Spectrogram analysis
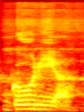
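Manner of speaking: "Gaudiya" with an R-like middle; "Gaudiya" as if written without D; flapped Gaudiya. Shown as a demonstration. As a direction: soften the D of "Gaudiya" into a flap. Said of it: "They won't write a D".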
